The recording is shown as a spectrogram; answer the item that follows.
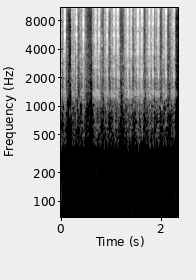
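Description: Typewriter sound effect: a rapid, slightly irregular run of key clacks, several a second, timed to a title being typed onto the screen letter by letter.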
